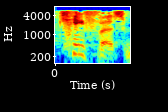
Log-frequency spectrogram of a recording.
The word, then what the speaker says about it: Cephas: Now, in Aramaic, Cephas is generally pronounced Cephas with a K, not a C, and that was the language that they were pronouncing back then.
